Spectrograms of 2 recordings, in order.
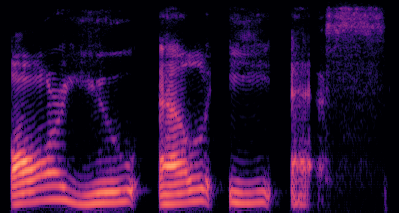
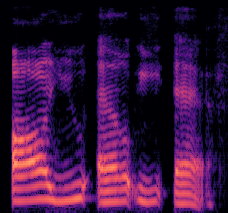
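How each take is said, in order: First: The letters are spelled out in a plain voice. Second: The letters are spelled with a lisp. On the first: "rules is spelled R U L E S" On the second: "If you're a little sassy, you're going to say ... with a little lisp"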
